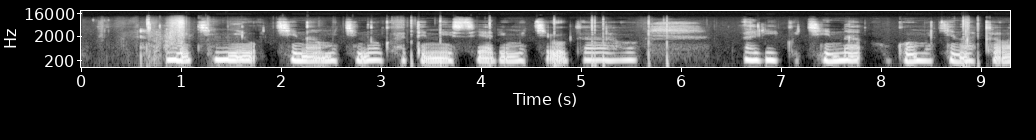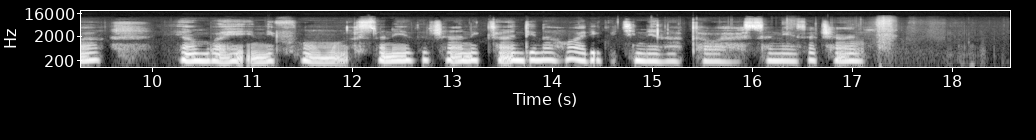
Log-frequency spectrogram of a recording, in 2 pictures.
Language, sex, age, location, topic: Kinyarwanda, female, 18-24, Musanze, government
